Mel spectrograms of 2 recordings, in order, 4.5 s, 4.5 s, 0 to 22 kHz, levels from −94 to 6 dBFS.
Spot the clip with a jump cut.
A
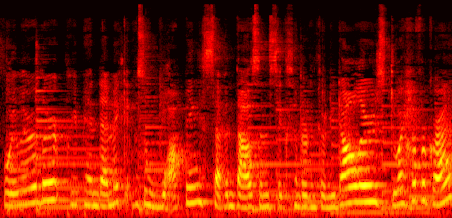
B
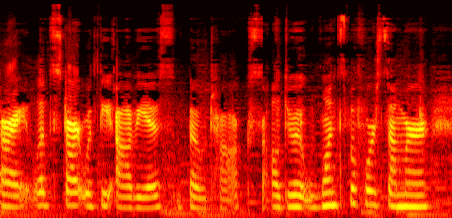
B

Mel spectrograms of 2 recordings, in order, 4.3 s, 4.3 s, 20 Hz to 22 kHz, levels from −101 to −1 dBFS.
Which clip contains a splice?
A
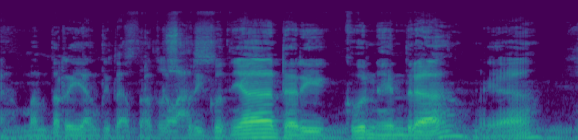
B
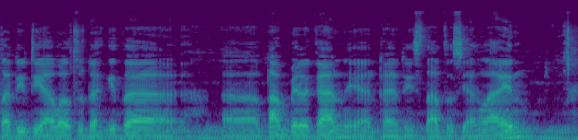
A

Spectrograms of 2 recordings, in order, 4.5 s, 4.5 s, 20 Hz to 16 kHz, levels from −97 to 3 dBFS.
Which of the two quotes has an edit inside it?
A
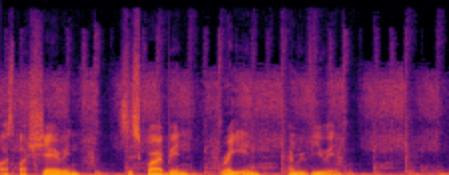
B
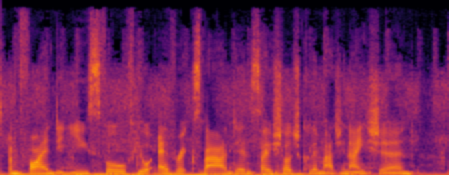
A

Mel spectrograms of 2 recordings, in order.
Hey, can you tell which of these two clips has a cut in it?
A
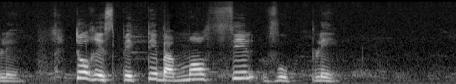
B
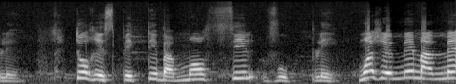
B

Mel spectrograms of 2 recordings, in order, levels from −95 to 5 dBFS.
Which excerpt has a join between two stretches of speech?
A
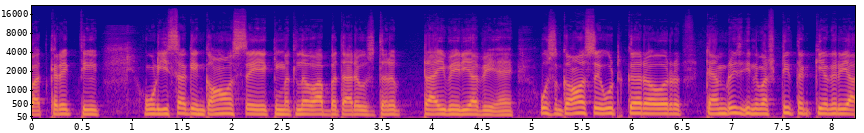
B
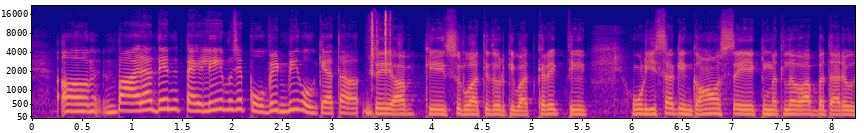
B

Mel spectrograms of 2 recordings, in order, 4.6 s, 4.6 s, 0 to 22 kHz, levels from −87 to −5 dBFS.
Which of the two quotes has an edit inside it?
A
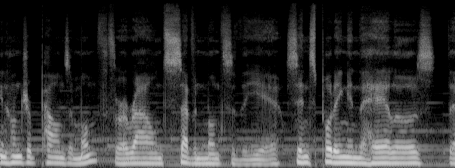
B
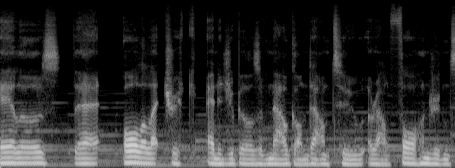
A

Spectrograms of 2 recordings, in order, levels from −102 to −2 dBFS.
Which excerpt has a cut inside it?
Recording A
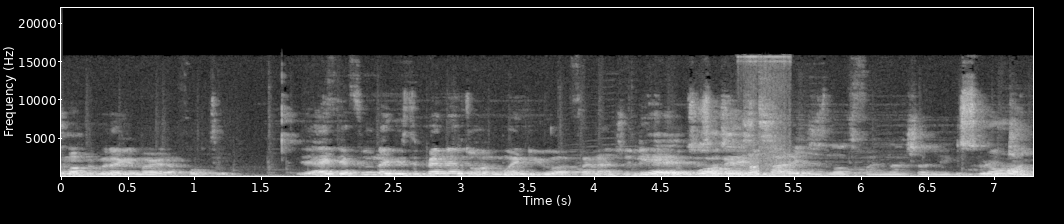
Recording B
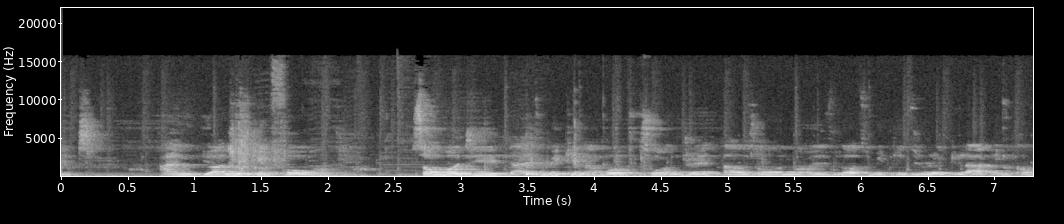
A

